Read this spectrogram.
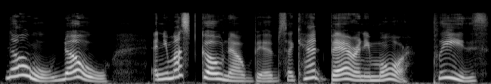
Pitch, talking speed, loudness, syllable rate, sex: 225 Hz, 160 wpm, -18 LUFS, 3.8 syllables/s, female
